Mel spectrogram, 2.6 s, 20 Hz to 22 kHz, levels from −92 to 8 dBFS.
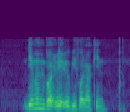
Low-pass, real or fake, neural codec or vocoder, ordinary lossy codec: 5.4 kHz; fake; codec, 16 kHz, 8 kbps, FreqCodec, smaller model; Opus, 64 kbps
